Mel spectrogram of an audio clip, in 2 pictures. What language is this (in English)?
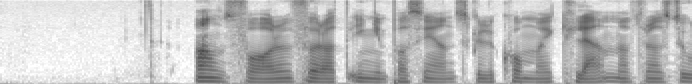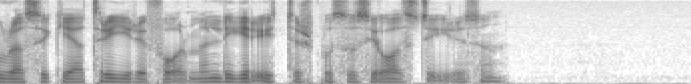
Swedish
